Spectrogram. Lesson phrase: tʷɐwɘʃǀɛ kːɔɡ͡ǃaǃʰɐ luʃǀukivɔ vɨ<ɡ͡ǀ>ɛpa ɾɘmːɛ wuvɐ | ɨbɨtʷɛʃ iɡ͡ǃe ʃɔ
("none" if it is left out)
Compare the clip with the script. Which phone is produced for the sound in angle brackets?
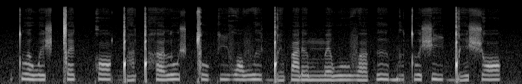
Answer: ɡ͡ǃ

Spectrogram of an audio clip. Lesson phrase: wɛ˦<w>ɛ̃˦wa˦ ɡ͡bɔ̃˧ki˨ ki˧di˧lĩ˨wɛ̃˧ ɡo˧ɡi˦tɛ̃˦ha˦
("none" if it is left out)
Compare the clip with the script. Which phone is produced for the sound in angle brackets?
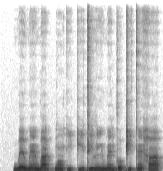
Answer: w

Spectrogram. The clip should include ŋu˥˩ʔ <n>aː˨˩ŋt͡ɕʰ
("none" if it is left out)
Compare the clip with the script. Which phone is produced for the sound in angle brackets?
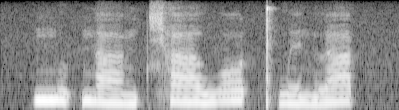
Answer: n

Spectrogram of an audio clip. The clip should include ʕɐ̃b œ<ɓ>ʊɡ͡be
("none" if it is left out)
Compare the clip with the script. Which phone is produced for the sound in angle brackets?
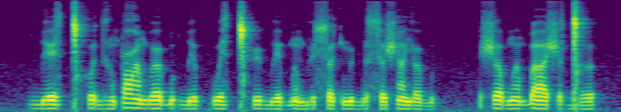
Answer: ɓ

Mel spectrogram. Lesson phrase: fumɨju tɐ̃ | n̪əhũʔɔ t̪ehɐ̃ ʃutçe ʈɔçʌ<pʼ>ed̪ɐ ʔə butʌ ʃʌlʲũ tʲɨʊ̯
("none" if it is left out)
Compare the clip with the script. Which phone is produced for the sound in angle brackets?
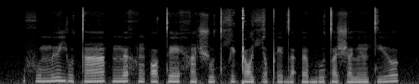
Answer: pʼ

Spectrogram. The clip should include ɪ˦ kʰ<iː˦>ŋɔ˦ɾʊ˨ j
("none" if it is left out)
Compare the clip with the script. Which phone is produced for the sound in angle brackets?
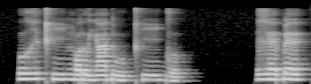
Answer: iː˦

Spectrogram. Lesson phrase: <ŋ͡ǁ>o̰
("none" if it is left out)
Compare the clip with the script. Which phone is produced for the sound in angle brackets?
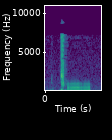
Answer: ǁ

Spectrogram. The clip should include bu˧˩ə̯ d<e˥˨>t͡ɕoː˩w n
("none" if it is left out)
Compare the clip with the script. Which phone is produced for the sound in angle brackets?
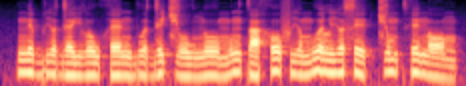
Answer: e˥˨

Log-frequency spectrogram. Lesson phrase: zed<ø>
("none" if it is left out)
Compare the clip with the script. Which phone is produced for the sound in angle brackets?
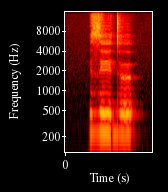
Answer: ø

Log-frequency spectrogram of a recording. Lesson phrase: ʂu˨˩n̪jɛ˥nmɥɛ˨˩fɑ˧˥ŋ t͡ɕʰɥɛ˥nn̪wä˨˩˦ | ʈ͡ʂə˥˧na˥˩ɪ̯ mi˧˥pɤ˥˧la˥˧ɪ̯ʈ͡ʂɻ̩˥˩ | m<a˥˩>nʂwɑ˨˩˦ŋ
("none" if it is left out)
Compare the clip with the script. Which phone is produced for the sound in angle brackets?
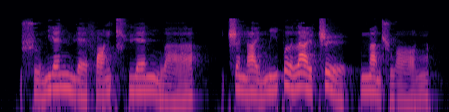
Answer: a˥˩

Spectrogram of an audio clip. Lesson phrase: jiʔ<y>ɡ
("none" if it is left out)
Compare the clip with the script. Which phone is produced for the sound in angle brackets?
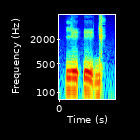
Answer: i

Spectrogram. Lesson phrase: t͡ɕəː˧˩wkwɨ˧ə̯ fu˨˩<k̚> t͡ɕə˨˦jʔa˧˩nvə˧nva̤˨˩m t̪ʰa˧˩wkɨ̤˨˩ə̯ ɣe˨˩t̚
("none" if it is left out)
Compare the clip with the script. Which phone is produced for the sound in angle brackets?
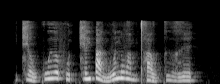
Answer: t̚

